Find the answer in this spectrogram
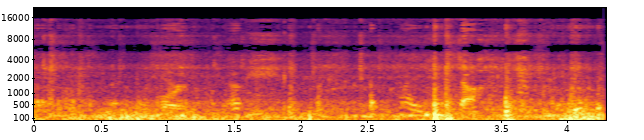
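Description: Wind buffeting a boat-mounted action camera's microphone over a steady low rumble, with faint voices. Two heavy thumps come about three seconds in.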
